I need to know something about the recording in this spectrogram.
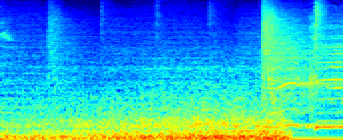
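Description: Road noise of a moving car heard from inside the cabin: a steady low rumble with hiss. Music comes in near the end.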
